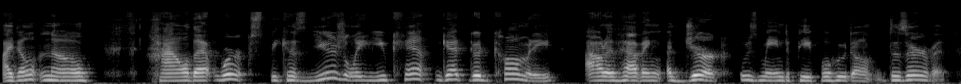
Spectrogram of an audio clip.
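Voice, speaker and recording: A man's voice: sits high, measured pace, warm tone. A man speaking as a podcast guest, chatting casually and analytically about what he loves, often hesitating as he thinks aloud. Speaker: podcast guest, comedy enthusiast. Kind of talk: casual opinionated film chat.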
